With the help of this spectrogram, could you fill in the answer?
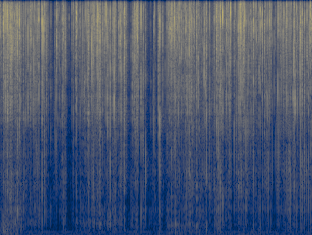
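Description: A plastic-wrapped stack of yeast sachets is held flat in both hands while thumbs and long nails press and scratch the plastic film. The result is a dense, continuous, bright crinkling with quick crunchy bursts, almost no low end, and very little ring after each press.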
